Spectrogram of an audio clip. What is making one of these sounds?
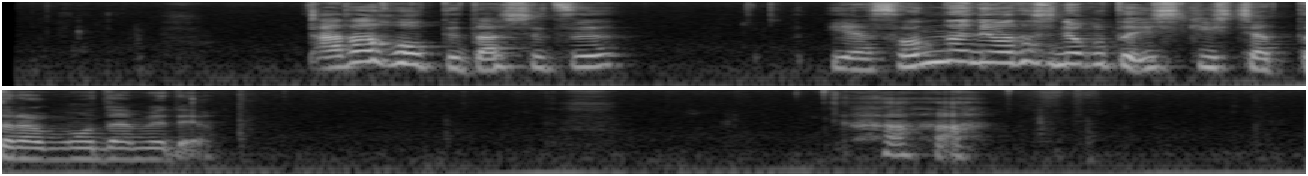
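A young woman speaks brightly and close to a microphone, with pauses.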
